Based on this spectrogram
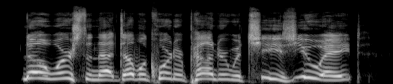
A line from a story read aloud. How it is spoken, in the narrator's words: Ray said in a voice wheezy with pudding roll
